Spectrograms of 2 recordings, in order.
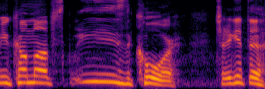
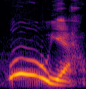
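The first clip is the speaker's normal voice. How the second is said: excited whoop; 13 semitones higher than usual. Real, not acted. Coach cheering during workout.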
